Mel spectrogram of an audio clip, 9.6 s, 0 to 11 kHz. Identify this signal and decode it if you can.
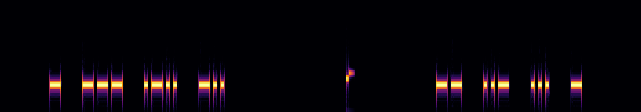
Morse code, heard as a keyed tone, about 22 wpm, spaced as for 16 wpm, 700 Hz. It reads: TOLD MUST
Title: 2x Character Spacing - Top 500 Words - 22wpm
